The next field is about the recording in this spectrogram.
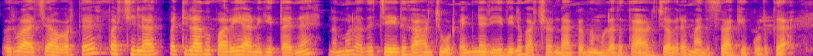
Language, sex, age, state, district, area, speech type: Malayalam, female, 60+, Kerala, Wayanad, rural, spontaneous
